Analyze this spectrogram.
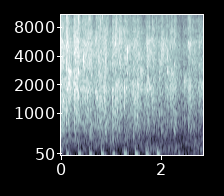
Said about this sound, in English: Come on, give God a big round of applause. Thanks, guys.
